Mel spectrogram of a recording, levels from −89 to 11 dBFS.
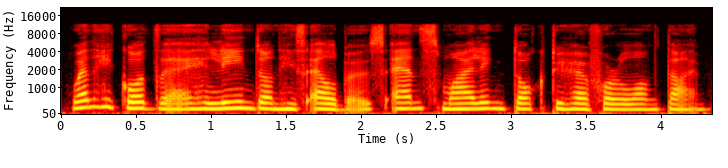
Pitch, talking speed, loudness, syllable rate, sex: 210 Hz, 250 wpm, -17 LUFS, 5.5 syllables/s, female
